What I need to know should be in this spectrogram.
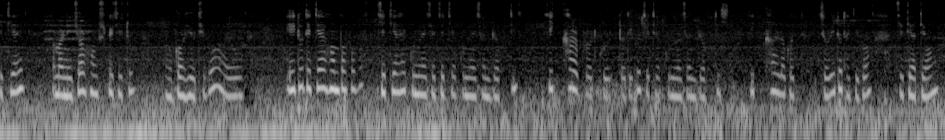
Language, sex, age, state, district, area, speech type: Assamese, female, 30-45, Assam, Morigaon, rural, spontaneous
